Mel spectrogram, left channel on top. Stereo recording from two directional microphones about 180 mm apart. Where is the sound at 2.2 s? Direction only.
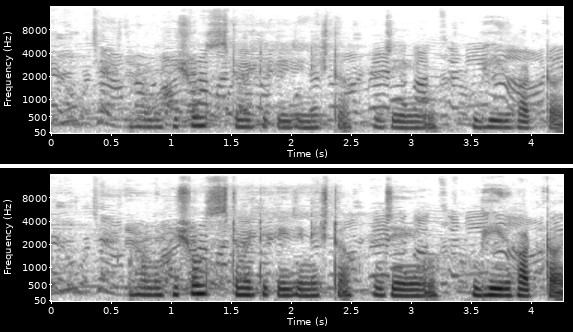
20° right (ahead or behind).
